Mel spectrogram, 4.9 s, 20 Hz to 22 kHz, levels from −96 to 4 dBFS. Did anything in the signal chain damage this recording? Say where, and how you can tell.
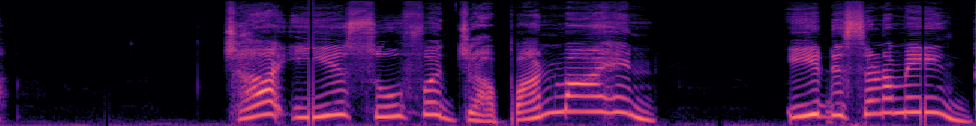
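Yes, there is a gap between chunks at the playback or streaming stage. The speech is handled in 1.0 s chunks, and 20 ms of silence is inserted at each join. That puts regular hard-edged holes at 0.53–0.55, 1.55–1.57, 2.57–2.59, 3.59–3.61 and 4.61–4.63 s, interrupting the sound without removing any.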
